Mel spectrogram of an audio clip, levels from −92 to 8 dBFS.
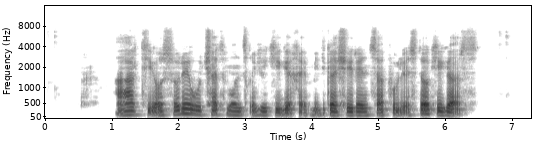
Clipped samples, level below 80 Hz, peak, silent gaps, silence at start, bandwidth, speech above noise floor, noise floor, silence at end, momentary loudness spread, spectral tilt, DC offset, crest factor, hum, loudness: under 0.1%; -68 dBFS; -4 dBFS; none; 1.05 s; 7.4 kHz; 49 dB; -71 dBFS; 0.85 s; 7 LU; -7.5 dB/octave; under 0.1%; 20 dB; none; -23 LUFS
